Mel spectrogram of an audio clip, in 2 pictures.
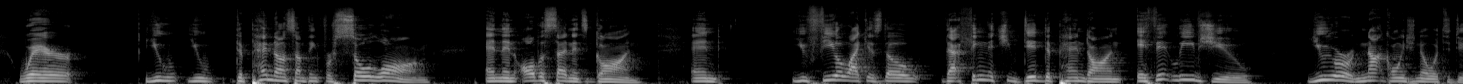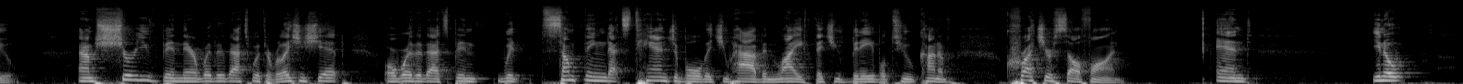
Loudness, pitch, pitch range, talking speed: -29 LUFS, 140 Hz, 125-160 Hz, 160 wpm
